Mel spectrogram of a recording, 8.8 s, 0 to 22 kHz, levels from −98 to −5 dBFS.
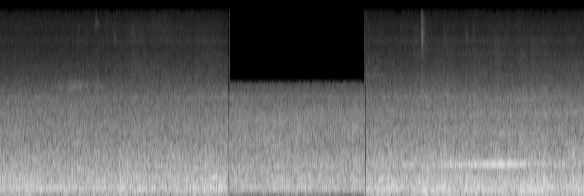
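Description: At 3.42 s the sound cuts out for 20 ms. It returns dull and boxy, with nothing above 3.8 kHz. It is a few decibels quieter and carries faint new background noise. At 5.49 s it clears again. The input likely switched to a poorer device.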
